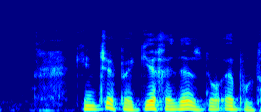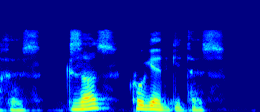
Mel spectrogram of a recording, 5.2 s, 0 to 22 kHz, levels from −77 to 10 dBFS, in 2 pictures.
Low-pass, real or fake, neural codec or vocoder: 7.2 kHz; fake; codec, 24 kHz, 3.1 kbps, DualCodec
